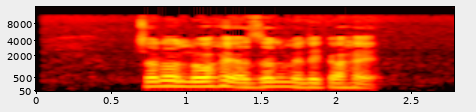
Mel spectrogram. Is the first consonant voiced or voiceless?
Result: voiceless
